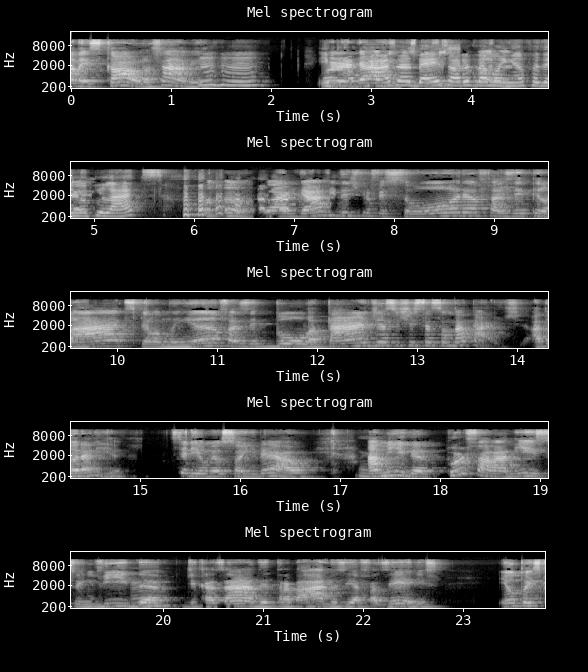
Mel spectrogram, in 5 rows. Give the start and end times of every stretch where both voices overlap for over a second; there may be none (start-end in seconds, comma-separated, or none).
2.6-4.3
